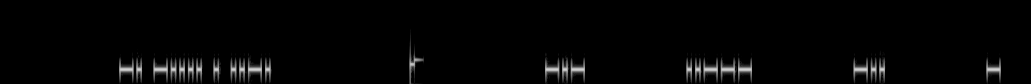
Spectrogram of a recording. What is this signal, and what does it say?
Morse code, heard as a keyed tone, about 28 wpm, spaced as for 12 wpm, 700 Hz. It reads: N6EF K2DT
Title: USA Call Signs - 8x Character Spacing - 28wpm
